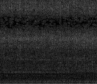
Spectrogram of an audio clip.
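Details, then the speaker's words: Old Willys with an F-head engine, first run and idling through its muffler: a low, soft, even putter with a steady beat and no knocks. Normal, healthy idle, quiet, runs fairly well. "got a muffler there it's so quiet okay we're in the cockpit of our wheelies doesn't run too bad"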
